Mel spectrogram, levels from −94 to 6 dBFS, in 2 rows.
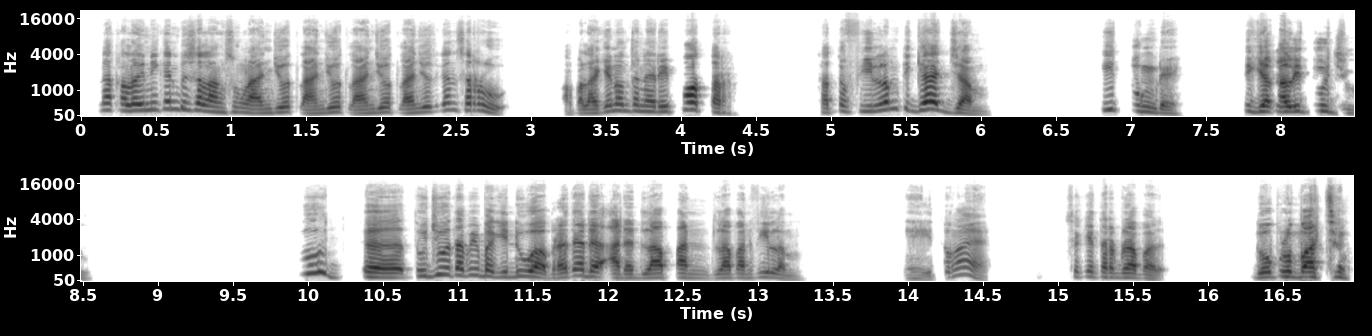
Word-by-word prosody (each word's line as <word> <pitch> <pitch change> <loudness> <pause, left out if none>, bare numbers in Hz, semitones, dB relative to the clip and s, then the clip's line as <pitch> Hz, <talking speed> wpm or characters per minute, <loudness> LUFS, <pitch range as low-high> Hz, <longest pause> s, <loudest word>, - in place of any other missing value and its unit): Nah 250 - 0
kalau 230 0 +3
ini 265 +4 -5
kan 290 - -2
bisa 270 -4 -2
langsung 180 -6 0
lanjut 150 +6 0
lanjut 160 +8 -3
lanjut 145 +7 -2
lanjut 175 +7 -2
kan 255 - -6
seru. 245 +8 -4 0.4
Apalagi - - -3
nonton 225 -2 -4
Harry 195 -1 -1
Potter, 270 +4 +4 0.6
1 215 - -6
film 215 +7 -1
3 275 0 +7
jam. - - -1 0.8
Hitung 230 -8 -7
deh, 160 - -5 0.5
3 200 0 +5
kali 190 0 +5
7. 150 - -9 1.4
Tu 310 - -6 0.4
eee, - - +6
7 265 +5 -3
tapi 245 0 +2
bagi 190 -5 -2
2, 205 -1 +4
berarti 230 0 +1
ada 190 -2 +5
ada 150 0 +2
delapan 155 -1 +1
delapan 150 +3 -2
film. 165 -9 -6 0.8
Iya - - -18
hitung - - -14
aja, - - -6 0.5
sekitar - - -6
berapa, 455 - +1 0.5
24 180 +1 +4
jam. - - -8
195 Hz, 155 wpm, -23 LUFS, 165-245 Hz, 1.4 s, 3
